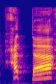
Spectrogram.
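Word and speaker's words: حتى: হিয়া তাড়াতাড়ি, hatta, ha from the middle of the throat, the big ha as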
